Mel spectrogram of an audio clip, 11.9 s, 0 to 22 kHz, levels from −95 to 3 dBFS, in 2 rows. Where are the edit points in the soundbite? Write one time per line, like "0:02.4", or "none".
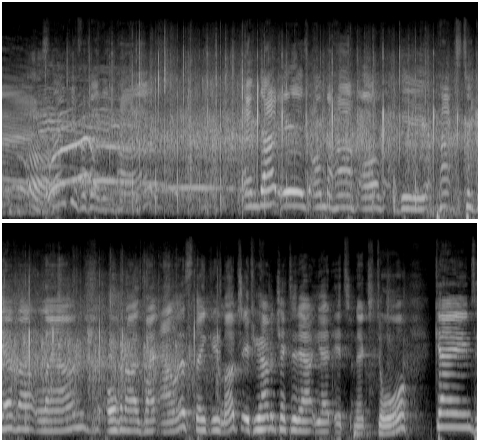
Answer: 0:08.7
0:10.3

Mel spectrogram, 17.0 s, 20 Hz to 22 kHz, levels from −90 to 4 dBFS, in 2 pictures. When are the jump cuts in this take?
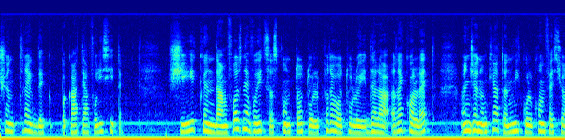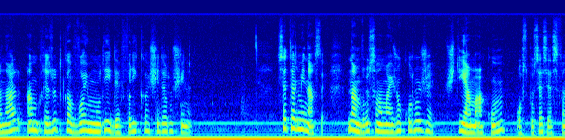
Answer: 0:02.5

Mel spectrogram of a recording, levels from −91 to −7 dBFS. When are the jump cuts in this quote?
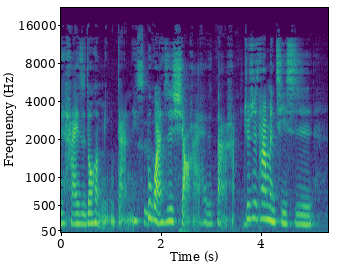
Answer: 0:03.7

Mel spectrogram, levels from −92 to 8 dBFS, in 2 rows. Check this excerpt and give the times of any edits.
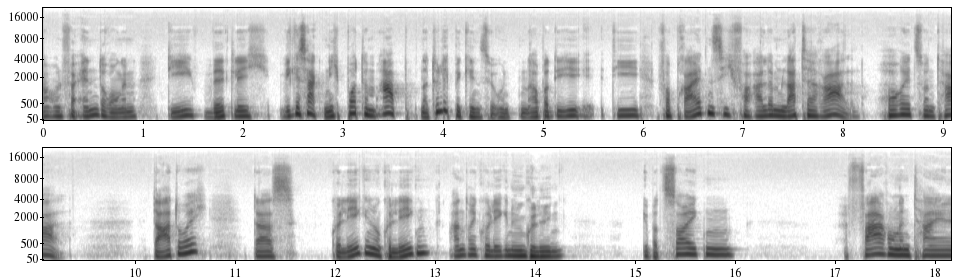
none

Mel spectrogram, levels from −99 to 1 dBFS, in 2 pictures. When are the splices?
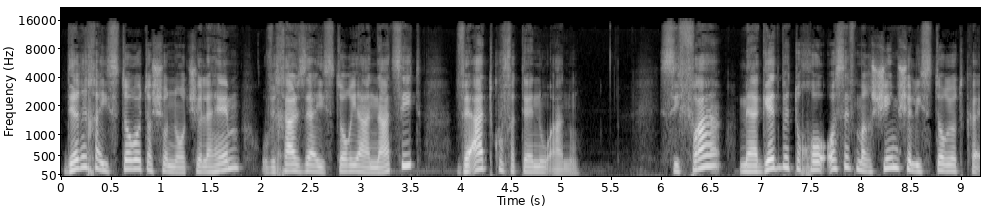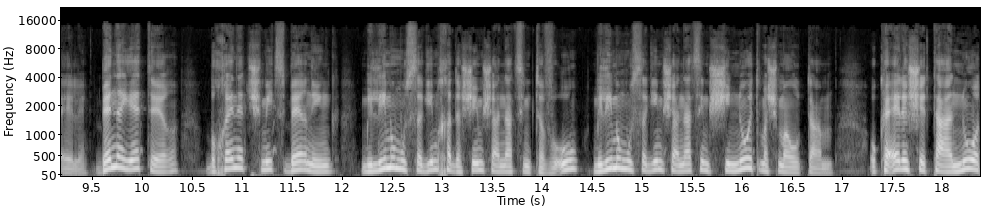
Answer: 0:06.7
0:09.5
0:14.4

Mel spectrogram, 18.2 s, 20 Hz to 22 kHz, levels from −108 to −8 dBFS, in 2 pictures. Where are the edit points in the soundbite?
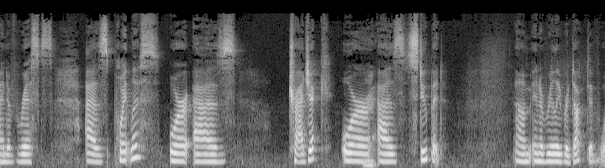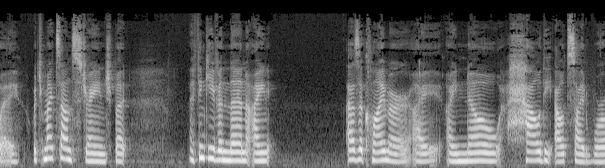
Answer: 0:05.0
0:09.5

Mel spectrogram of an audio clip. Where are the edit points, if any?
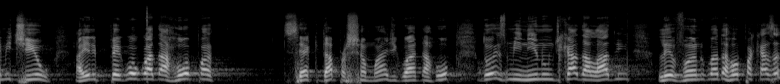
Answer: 0:04.8

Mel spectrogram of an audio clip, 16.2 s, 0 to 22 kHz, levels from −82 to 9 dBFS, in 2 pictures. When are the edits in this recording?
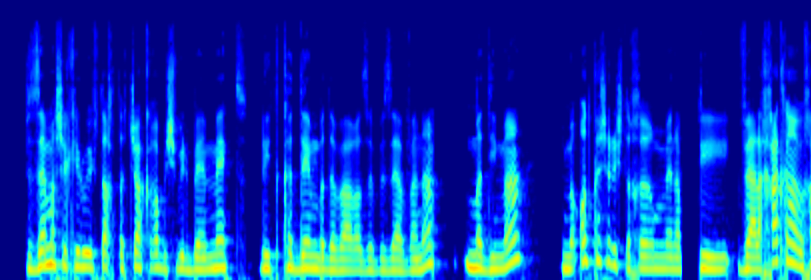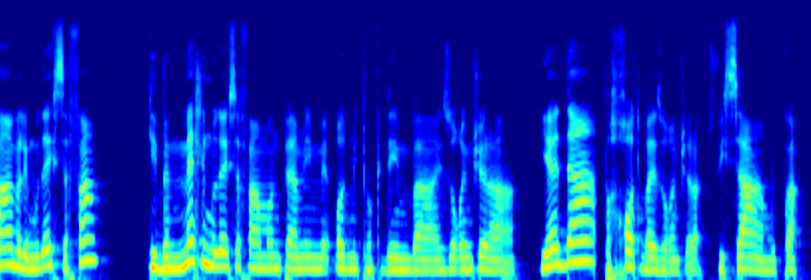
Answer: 0:06.8
0:14.1

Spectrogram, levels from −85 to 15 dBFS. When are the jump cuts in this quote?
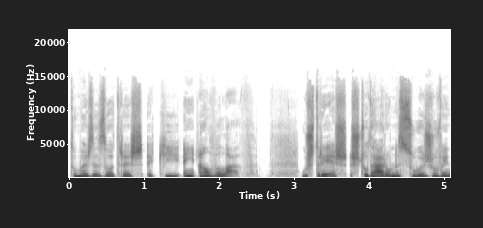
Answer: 0:03.0

